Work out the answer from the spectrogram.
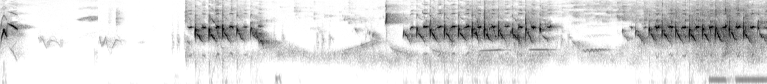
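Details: Dark-eyed junco song as a sample recording: three dry, rapid musical trills of evenly repeated notes, each lasting about a second, separated by short silences.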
